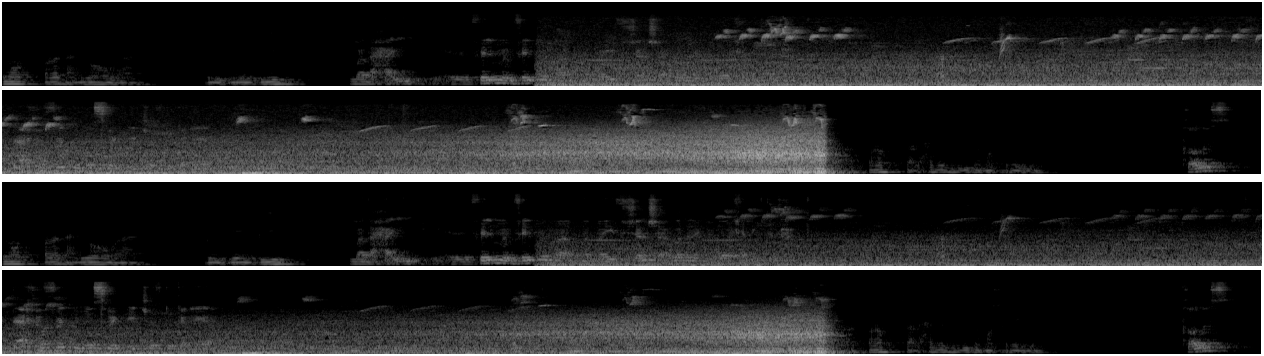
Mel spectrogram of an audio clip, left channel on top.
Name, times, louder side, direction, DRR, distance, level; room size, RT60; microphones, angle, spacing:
voice 1, 0.0-1.4 2.0-2.8 9.7-12.1 12.5-14.0 16.0-22.9, equal, 45° right, 5 dB, 1.3 m, -52 dB
voice 2, 3.5-8.1 12.5-15.1 24.4-24.9, right 1 dB, 15° right, 2 dB, 1.4 m, -44 dB
sound 1, 5.3-20.9, left 6 dB, 75° left, 0.5 m, -34 dB
9.1 x 4.8 x 5.3 m, 0.64 s
head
